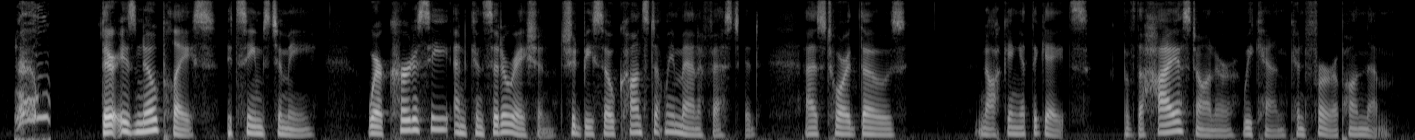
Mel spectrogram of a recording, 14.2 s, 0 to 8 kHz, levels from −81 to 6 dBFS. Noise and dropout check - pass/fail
fail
